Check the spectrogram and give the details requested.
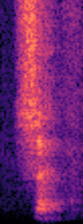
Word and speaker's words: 4-SEP: E is a vowel. We pronounce vowels in the south. If there isn't a full stop there, then we don't break it down into individual letter, nor does any Southern Region railwayman.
